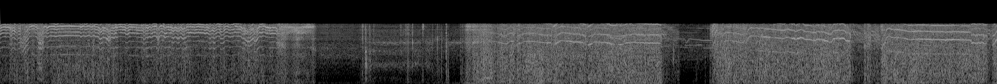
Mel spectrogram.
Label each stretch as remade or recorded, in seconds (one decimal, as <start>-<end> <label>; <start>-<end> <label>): 0.0-2.8 recorded; 2.8-4.9 remade; 4.9-10.0 recorded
